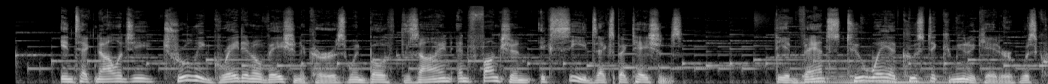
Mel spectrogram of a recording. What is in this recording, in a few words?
Corporate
